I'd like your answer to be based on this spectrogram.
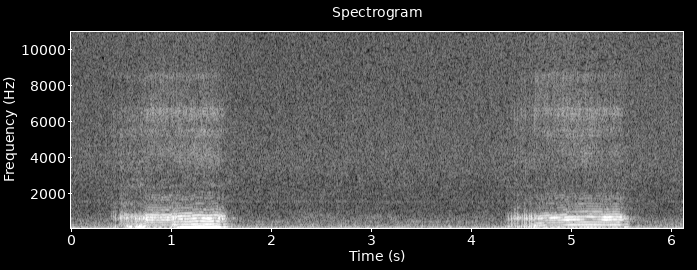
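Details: Snoring from a sleeping Boston terrier puppy: two drawn-out, musical snores about four seconds apart over a steady low room hum.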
